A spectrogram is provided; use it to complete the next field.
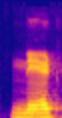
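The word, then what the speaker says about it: gnat: sign मतलब चिन होता है जी एन एटी नेट पढ़ेंगे मतलब मच्छर होता है डीई एस आई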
